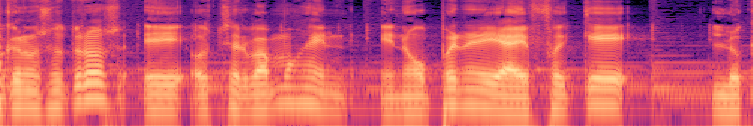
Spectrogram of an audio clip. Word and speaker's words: OpenAI: compañía OpenAI, es así como se pronuncia en inglés, que es a su vez quien inventó la herramienta que muchos quizás de ustedes también utilizan, que se llama ChatGPT.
